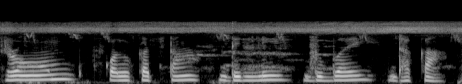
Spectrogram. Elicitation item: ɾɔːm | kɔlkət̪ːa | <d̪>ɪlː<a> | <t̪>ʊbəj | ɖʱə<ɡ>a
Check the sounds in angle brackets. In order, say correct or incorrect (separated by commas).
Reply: correct, incorrect, incorrect, incorrect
